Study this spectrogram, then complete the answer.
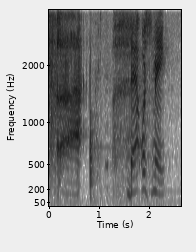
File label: belch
